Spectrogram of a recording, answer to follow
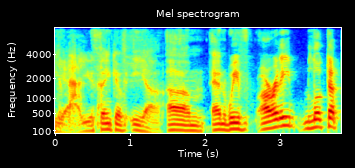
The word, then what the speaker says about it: Oia: So, and yes, we've had to learn to pronounce OIA, and the consensus is that it is Ia.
